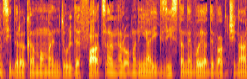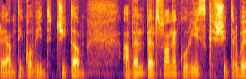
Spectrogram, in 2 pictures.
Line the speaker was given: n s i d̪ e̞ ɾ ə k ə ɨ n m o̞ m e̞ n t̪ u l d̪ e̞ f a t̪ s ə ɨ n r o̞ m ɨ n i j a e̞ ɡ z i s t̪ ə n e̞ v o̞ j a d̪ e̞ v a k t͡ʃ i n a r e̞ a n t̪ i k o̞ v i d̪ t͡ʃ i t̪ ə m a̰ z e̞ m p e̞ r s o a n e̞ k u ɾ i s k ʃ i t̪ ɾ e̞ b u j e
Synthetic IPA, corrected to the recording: n s i d̪ e̞ ɾ ə k ə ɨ n m o̞ m e̞ n t̪ u l d̪ e̞ f a t̪ s ə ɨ n r o̞ m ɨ n i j a e̞ ɡ z i s t̪ ə n e̞ v o̞ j a d̪ e̞ v a k t͡ʃ i n a ɾ e̞ a n t̪ i k o̞ v i d̪ t͡ʃ i t̪ ə m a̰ v e̞ m p e̞ r s o a n e̞ k u ɾ i s k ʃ i t̪ ɾ e̞ b u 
